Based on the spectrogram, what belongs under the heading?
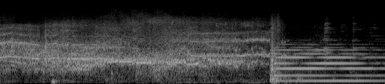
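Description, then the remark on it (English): A car's tires screech loudly for a few seconds, then a sudden sharp crash hits as the car crashes through a Taco Bell restaurant's front doors and ends up in the lobby, followed by a sustained metallic ringing tone as the impact settles. “accidentally crashed through a Taco Bell store's front doors and ended up in the lobby”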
